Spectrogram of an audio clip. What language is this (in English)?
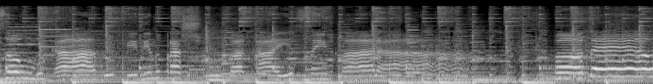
Portuguese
